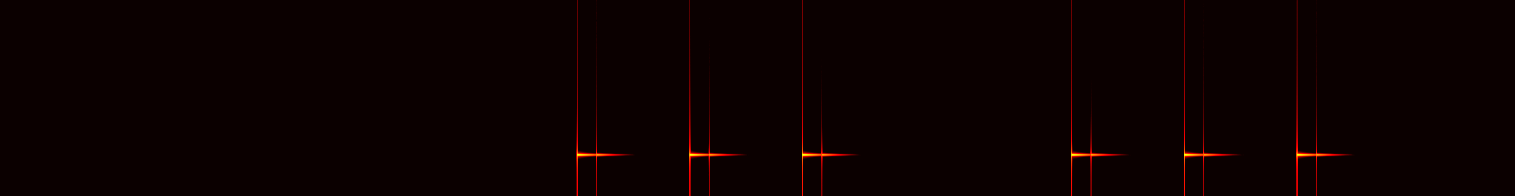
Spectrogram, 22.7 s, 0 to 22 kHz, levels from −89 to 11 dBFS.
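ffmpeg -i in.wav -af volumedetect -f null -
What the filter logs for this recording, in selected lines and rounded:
mean_volume: -32.9 dB
max_volume: -9.9 dB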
